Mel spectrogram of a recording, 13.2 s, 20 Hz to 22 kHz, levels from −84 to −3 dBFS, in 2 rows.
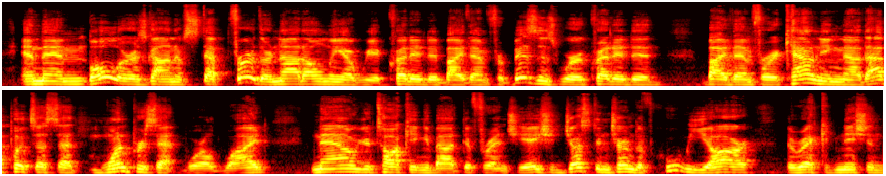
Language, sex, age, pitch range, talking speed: English, male, 30-49, 120-155 Hz, 200 wpm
